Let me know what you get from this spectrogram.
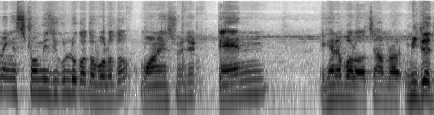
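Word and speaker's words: ångström: সো এটা আরম্স্ট্রম না এংস্ট্রম। তো তাহলে এই এটা এই ওয়ান এংস্ট্রম ইকয়ালটু কত বলতো? ওয়ান এংস্ট্রমট এখানে বলা হচ্ছে আমরা মিটার যেহেতু দেওয়া আছে তাহলেটান ইনভার্স 8 সেন্টিমিটার।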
